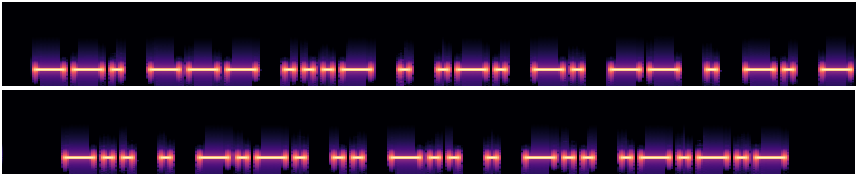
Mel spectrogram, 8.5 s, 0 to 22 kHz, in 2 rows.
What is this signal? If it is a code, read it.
Morse code, heard as a keyed tone, about 25 wpm, 700 Hz. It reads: GOVERNMENT DECIDED.
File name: practice / 25wpm / Sentences with 3-Word Phrases - 25wpm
